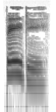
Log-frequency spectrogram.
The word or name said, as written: beatty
